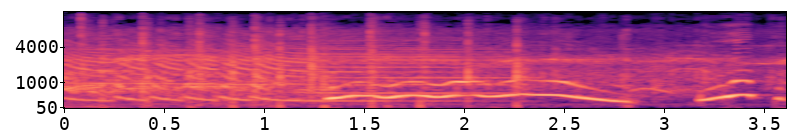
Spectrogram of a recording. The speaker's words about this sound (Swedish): Och som vanligt, vi kör en applåd och en tuta på det, hörni!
